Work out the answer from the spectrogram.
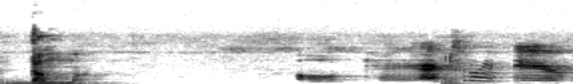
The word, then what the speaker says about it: Dhamma: That is called Dham, or in Pali we say as a Dhamma.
